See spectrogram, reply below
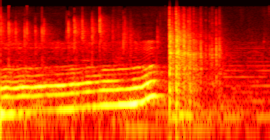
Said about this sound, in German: Ja, da würfelt die höhere Zahl.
